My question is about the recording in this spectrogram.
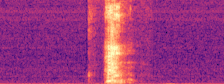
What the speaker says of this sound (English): Not to fix the No. hiccups or anything.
